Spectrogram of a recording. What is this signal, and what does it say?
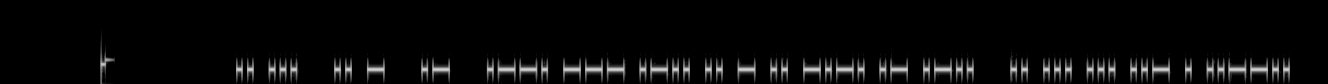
Morse code, heard as a keyed tone, about 22 wpm, 700 Hz. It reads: IS IT A POLITICAL ISSUE?
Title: Sentences from Top 1000 Words - Review Part 6 - 22wpm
